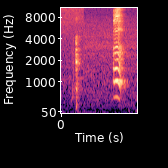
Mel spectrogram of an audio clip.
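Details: Two brief fussy cries from a newborn boy in a quiet room, last fed about two hours earlier and barely sleeping; an ordinary newborn cry, likely hunger-related.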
